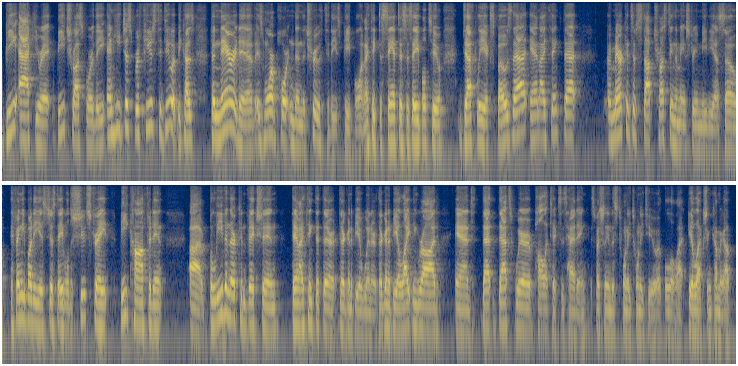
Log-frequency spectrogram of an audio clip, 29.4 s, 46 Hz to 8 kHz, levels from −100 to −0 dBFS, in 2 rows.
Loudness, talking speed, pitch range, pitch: -21 LUFS, 190 wpm, 120-155 Hz, 135 Hz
